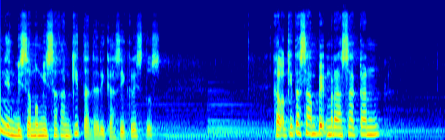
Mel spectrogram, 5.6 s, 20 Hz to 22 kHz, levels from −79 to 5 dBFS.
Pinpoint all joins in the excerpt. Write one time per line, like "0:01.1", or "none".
none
